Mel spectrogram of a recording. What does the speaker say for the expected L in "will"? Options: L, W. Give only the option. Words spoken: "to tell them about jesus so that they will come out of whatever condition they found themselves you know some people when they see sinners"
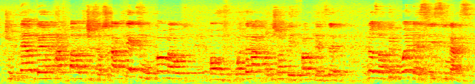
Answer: W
